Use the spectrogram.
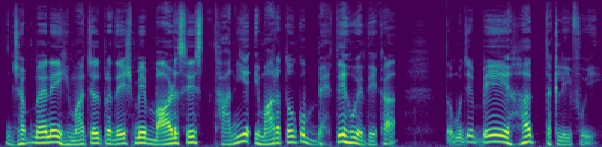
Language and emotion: Hindi, sad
